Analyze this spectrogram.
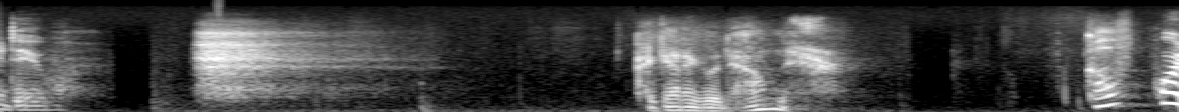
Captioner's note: sighs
